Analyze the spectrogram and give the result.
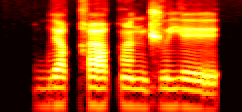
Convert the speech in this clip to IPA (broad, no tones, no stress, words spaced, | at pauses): beqʰe qẽnd͡ʒʉje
